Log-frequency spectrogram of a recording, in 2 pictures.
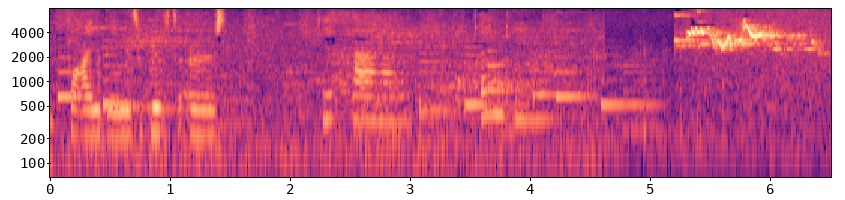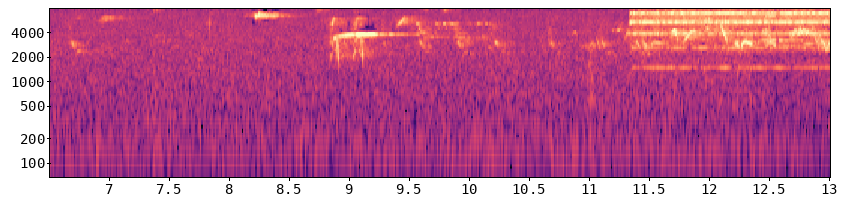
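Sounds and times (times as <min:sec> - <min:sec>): outdoor background hiss: 0:04.7 - 0:13.0
birds chirping: 0:05.2 - 0:13.0.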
